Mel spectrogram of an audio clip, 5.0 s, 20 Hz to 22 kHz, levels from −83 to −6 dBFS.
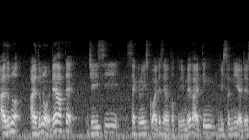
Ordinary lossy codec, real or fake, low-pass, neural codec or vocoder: none; real; none; none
